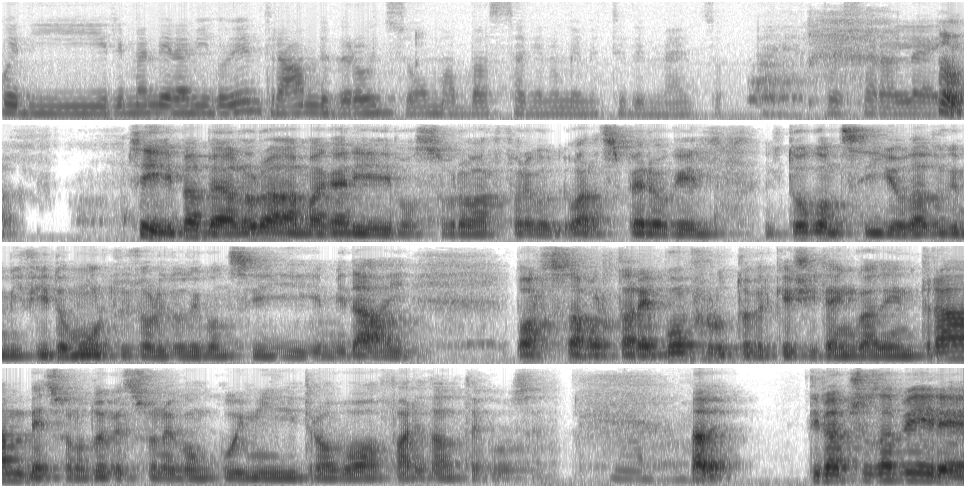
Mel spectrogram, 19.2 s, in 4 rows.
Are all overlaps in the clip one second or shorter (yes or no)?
yes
